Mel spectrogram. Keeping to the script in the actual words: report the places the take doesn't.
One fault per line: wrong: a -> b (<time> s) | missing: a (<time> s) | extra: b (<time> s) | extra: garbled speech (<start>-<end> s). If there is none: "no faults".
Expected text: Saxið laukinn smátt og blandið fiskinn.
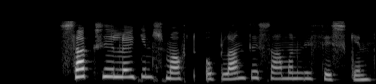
extra: saman við (2.7 s)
